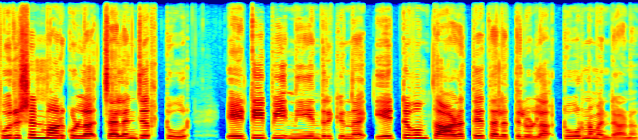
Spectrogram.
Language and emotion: Malayalam, neutral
